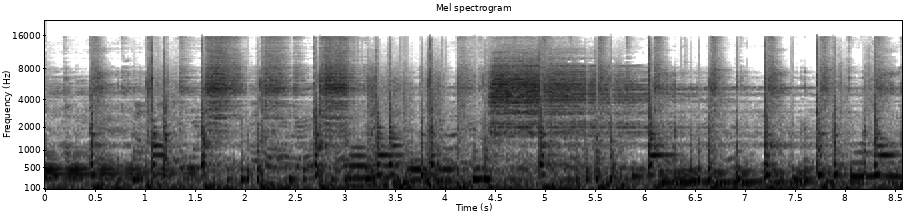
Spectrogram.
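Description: LP bongos struck by hand in a quick, steady pattern, playing along with a live band's drum kit and held bass notes.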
